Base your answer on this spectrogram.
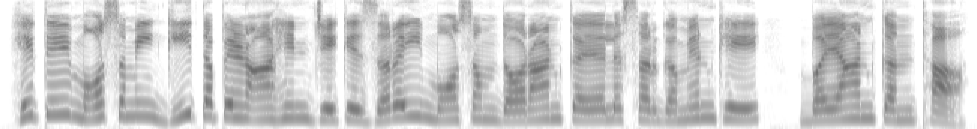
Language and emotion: Sindhi, neutral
